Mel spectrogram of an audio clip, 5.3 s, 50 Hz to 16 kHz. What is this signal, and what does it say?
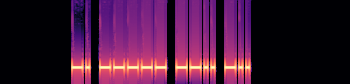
Morse code, heard as a keyed tone, about 23 wpm, 700 Hz. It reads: N0ZD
